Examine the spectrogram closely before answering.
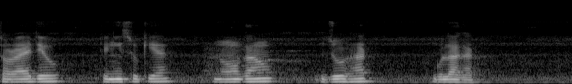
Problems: none marked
